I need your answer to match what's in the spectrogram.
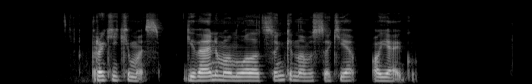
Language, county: Lithuanian, Vilnius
